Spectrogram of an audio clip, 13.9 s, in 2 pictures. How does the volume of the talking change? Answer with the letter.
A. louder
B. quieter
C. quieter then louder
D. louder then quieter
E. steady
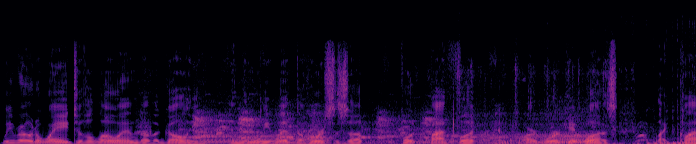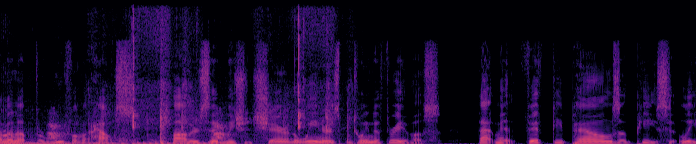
E.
